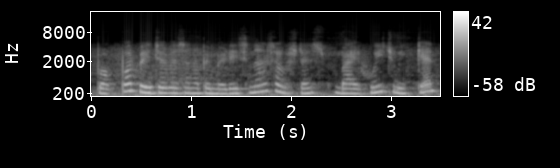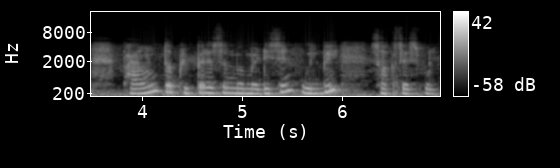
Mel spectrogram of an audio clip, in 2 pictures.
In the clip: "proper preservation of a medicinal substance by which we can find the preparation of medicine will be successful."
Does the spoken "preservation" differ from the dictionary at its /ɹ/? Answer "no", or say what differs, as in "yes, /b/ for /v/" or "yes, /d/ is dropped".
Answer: yes, /ɹ/ is dropped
